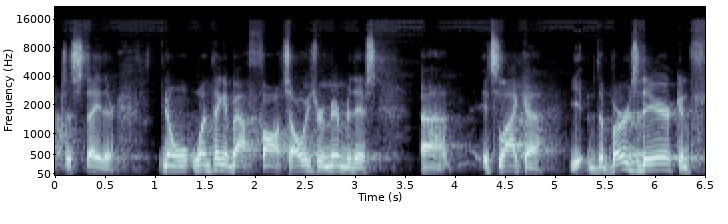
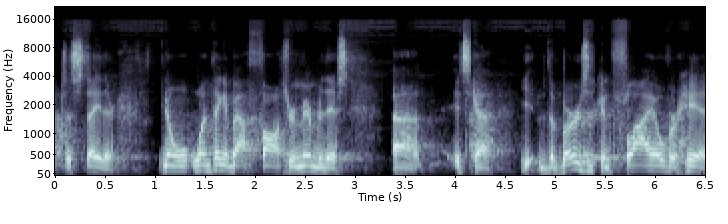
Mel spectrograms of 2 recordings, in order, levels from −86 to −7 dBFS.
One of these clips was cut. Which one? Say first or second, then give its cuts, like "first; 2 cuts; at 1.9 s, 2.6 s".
second; 3 cuts; at 2.3 s, 4.2 s, 5.4 s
